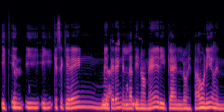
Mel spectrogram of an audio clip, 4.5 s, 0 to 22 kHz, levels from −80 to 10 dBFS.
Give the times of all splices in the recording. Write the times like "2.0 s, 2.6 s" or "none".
1.1 s, 2.5 s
